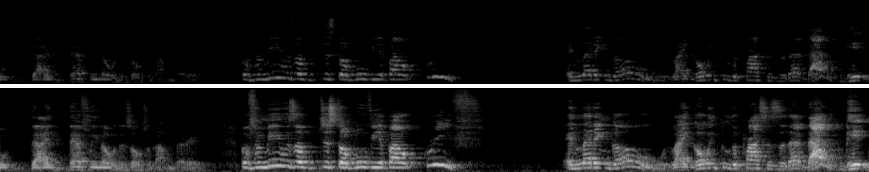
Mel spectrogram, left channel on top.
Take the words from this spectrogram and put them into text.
definitely know what the social commentary is. But for me, it was just a movie about grief and letting go, like going through the process of that. That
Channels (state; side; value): quieter; left; 22.4 dB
